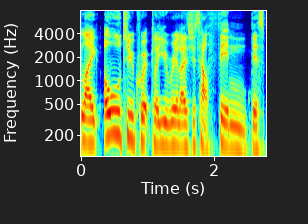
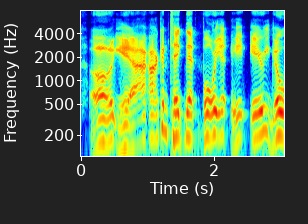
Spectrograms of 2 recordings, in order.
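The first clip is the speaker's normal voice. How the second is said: put-on elderly man voice, like an old gnome; 3 semitones higher than usual. Narrating a scene, the speaker voices an older man who comes over; old man voice. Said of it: "an older guy with like a little walking".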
